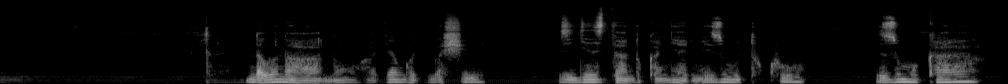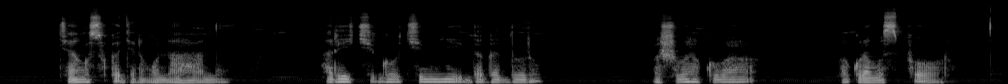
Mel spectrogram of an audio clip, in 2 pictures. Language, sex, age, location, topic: Kinyarwanda, female, 18-24, Huye, health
